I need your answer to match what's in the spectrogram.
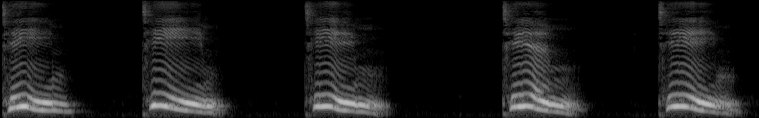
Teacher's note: cái độ dài của âm y dài cần ngân dài hơn nữa, tức là duy trì âm lực đều nhau và kéo dài hơn so với âm y ngắn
